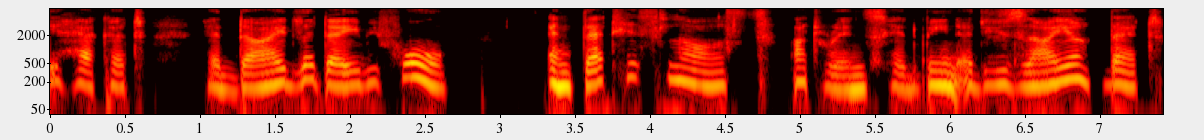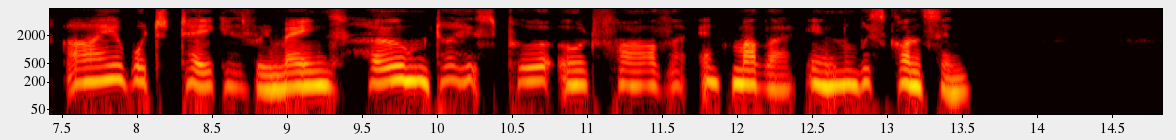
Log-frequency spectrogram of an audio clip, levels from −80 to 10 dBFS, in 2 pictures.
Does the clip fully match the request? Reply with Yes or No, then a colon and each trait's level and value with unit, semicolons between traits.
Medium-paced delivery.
No: slow, 125 wpm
